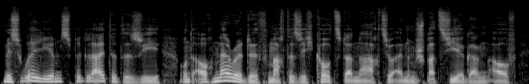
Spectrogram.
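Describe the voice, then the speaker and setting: A man reading an audiobook in scripted first-person narration, measured and grave. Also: low-pitched, creaky, a little mellow, no room sound, studio quality.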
